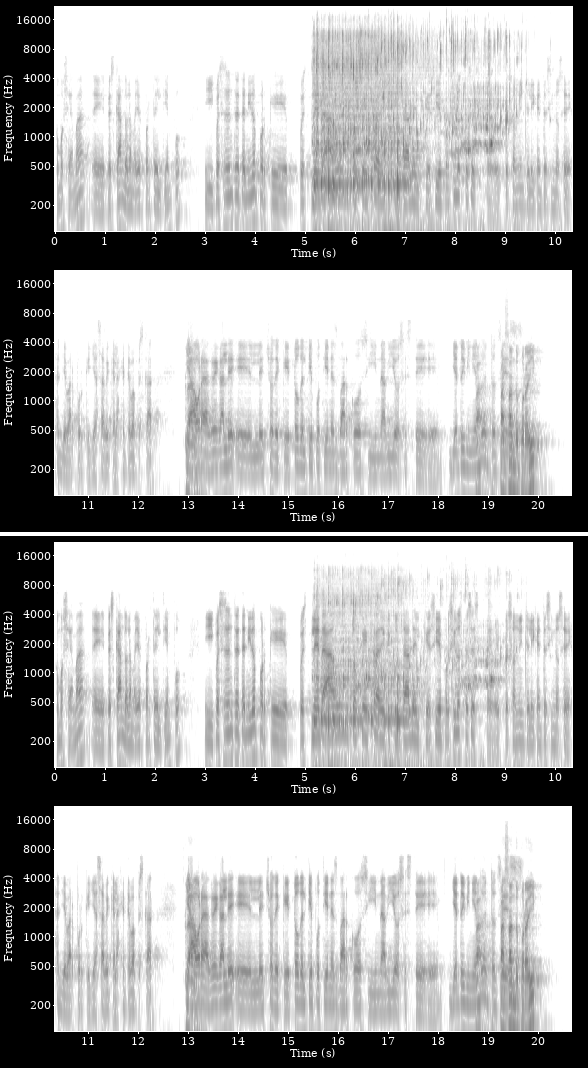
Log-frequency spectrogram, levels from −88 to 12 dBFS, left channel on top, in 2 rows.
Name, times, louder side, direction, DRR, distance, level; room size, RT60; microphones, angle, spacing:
voice 1, 0.0-19.4, right 5 dB, 75° right, 0.8 m, -49 dB
Water tap faucet / Sink (filling or washing), 5.1-9.4 9.9-10.1, left 7 dB, 70° left, 0.9 m, -43 dB
voice 2, 12.9-13.2 18.7-19.9, right 3 dB, 30° right, 0.7 m, -44 dB
25.0 x 23.5 x 5.2 m
head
